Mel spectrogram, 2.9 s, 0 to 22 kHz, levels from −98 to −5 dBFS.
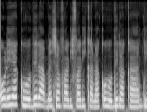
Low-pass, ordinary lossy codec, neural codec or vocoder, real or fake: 19.8 kHz; none; vocoder, 44.1 kHz, 128 mel bands every 256 samples, BigVGAN v2; fake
